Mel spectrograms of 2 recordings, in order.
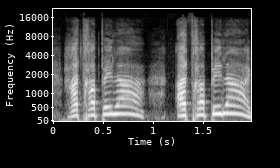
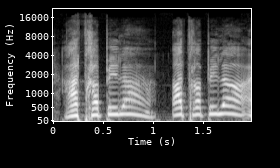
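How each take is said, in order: First: High yelping command; high shrill-free yapping order. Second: High pleading order; high desperate plea; imploring. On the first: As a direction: yelp it in a panic. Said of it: "glapissait Namur". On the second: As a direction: beg them to catch it. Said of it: "implorait Némur". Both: A narrator's reading.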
